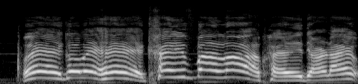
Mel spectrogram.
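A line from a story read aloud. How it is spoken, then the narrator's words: Loud shout. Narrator (Chinese): 大声喊道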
